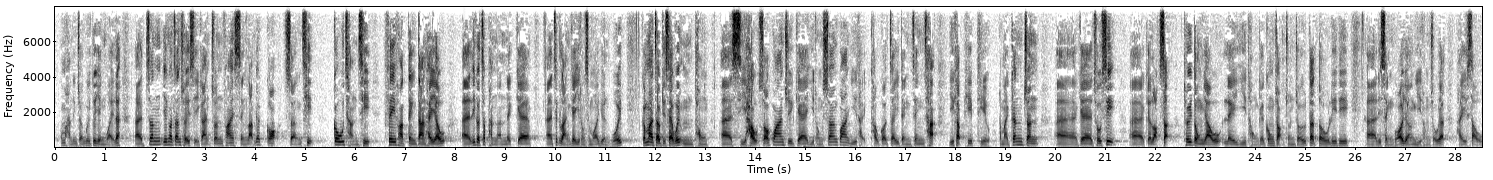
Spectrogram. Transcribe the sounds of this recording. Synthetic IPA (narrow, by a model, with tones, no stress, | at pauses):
kɐ˨˥mː˧hnt͡sɪ˧ŋt͡ʃœː˨˧˥kʊ˥jɪ˨kt̪wjɪ˨ŋwɐ̰˨˩jlɛː˥ʔɛː˨t͡sɐ˥njɪ˥ŋkɔ˥jt͡sɐ˥nt͡ʃʰɵ˨˥ɥsiː˨˩kaː˧nt͡sɵ˨nfaː˧jsɪ˨˩ŋla̰ː˨p̚jɐ˥t̚kɔː˧sœː˨˩ŋt͡sʰiː˧t̚ | ko˥wt͡sʰɐ˨˩ŋt͡sʰiː˧ | fe˥jfaː˧t̚t̪ːɪ˨ŋt̪aː˨nɦɐ˨jːɐ˨˧wʔɛː˨˩liː˥kɔː˧t͡sɐ˥p̚ʰɐ˨˩nɐ˨˩nlɪ˨kːɛː˧ɛ˨t͡sɪ˥k̚lɐ̰˨˩nkɛː˧ji˨˧ʊ˨˩ŋsɪ˨ŋmo˨wjɐ˨˧jɥyː˨˩nwuː˨˥jkɐ˨˥maː˨t͡sɐ˨wt͡syː˨sɛː˨˧˥wu˨˥jm̩˨˩t̪ʰʊ˨˩ŋʔɛː˨siː˨˩hɐ˨wsɔː˨˥kʷaː˥nt͡ʃyː˧kɛː˧jiː˨˩t̪ʰʊ˨˩ŋsœː˥ŋkʷaː˥njiː˨˧t̪ʰɐ̰˨˩jt̪ʰɐ˧wkɔː˧t͡sɐ˧jt̪ɪ˨ŋt͡sɪ˧ŋt͡sʰa̰ː˧k̚ | jiː˨˧˥kʰɐ˨p̚hiː˧p̚t̪ʰiː˨˩wt̪ʰʊ˨˩ŋmaː˨˩jkɐ˥nt͡sɵ˧n | ʔɛː˨kɛː˧t͡ʃʰo˧wsiː˥ʔɛ˨˩kɛː˧lɔː˨k̚sɐ̰˨t̚ | t̪ʰɵ˥ɥt̪ʊ˨˩ŋjɐ˨˧wle˨jjiː˨t̪ʰʊ˨˩ŋkɛː˧kʊ˥ŋt͡sɔ̰ː˧k̚t͡sɵ˨˩nt͡so˨˥wt̪ɐ˥k̚t̪o˧wliː˥t̪iː˥ | ɛː˨sɪ˨˩ŋkʷɔː˨˥jœː˨˩ŋjiː˨˩t̪ʰʊ˨˩ŋt͡so˨˥wjɐ˨t̚ | hɐ˨jsɐ˨˩w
